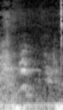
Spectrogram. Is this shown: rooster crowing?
no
